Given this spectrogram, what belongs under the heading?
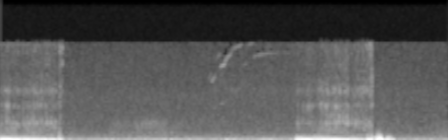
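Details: Female Manx cat in very deep sleep with feline herpes (slightly watery left eye): two buzzing, tonal snores about three seconds apart with quiet breathing between; normal snoring.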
